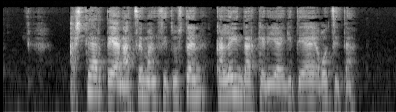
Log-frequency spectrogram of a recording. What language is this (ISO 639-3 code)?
eus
